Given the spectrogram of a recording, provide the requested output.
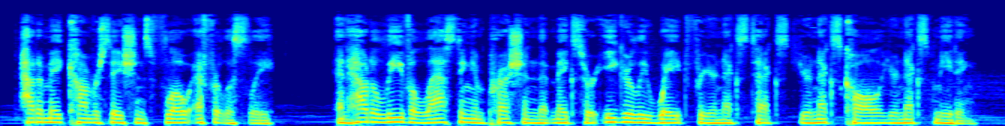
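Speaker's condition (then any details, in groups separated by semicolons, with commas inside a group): No condition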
